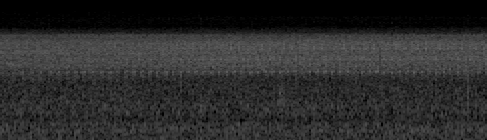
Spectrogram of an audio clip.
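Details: A loud, constant high whine from cicadas in summer runs without pause across the whole stretch, a bright electric-sounding hiss.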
